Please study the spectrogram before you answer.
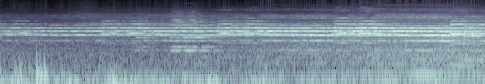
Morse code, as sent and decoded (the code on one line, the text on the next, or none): none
